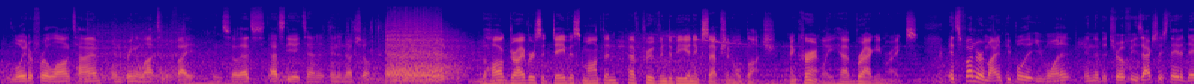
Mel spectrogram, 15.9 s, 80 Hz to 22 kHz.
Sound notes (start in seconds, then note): 4.6 roaring gunfire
